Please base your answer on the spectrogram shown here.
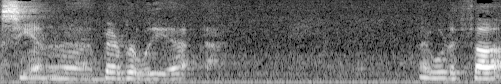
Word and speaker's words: Beverly: And it's pronounced Beverly, by the way, not Beverly, Beverly.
